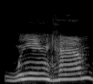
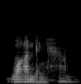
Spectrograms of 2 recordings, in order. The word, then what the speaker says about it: Waddingham: be doing this one we have hannah wingham did i pronounce that right hannah no okay great go for it please pronounce because i don't know how to pronounce anything waddingham and you play rebecca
